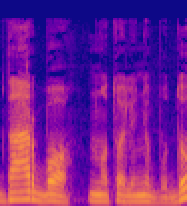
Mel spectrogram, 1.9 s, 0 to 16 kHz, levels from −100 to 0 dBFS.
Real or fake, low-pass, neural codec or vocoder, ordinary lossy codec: real; 14.4 kHz; none; MP3, 48 kbps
